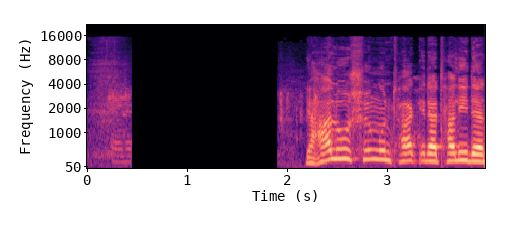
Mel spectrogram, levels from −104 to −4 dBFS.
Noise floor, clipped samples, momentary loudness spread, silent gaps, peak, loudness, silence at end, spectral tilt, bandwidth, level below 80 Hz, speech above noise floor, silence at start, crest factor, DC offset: under -90 dBFS; under 0.1%; 23 LU; 0.46-1.91 s; -2 dBFS; -19 LUFS; 0 s; -6 dB/octave; 15.5 kHz; -68 dBFS; over 73 dB; 0.2 s; 18 dB; under 0.1%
